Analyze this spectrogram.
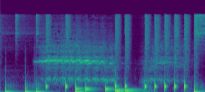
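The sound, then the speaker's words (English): A horse whinnies in a long, wavering, high neigh, carried over many sharp clip-clop hoof strikes that keep a steady rhythm to the end. “H is for horse.”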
